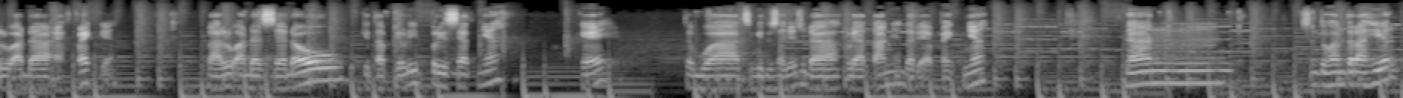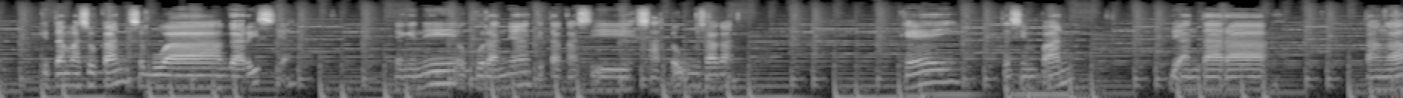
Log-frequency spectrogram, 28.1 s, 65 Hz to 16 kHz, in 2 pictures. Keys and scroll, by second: 20.7 1.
